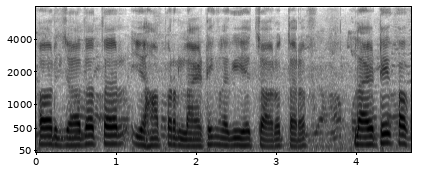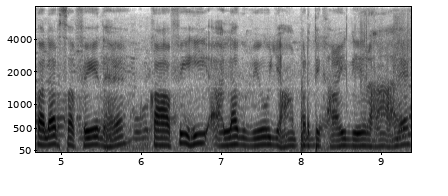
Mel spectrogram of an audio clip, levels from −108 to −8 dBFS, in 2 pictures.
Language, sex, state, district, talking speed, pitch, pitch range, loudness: Hindi, male, Chandigarh, Chandigarh, 155 wpm, 150 Hz, 140-165 Hz, -14 LUFS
